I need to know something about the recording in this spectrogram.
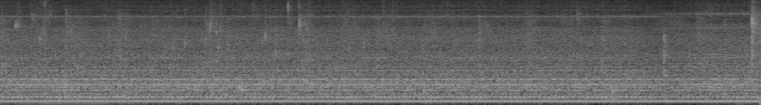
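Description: A wooden spoon stirring peas, onion and tomato sauce in a frying pan on a gas stove, the pan hissing faintly as it cooks, with a few light clicks of the spoon. A steady electrical hum runs underneath.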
